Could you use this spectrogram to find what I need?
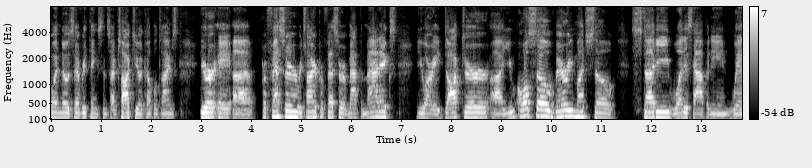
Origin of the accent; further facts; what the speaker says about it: Goleta, California, United States; I grew up in Santa Barbara, Goleta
